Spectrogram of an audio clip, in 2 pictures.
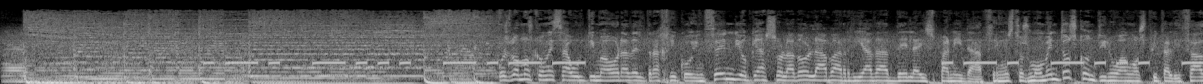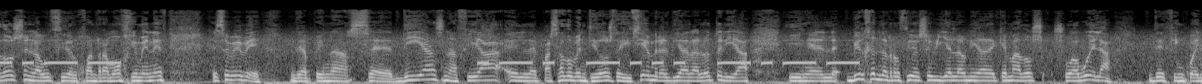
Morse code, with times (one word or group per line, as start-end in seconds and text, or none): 2.0-5.9 RBY
9.4-13.2 RBY
16.8-20.6 RBY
